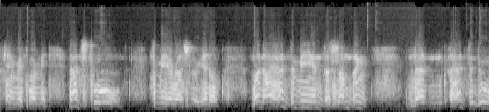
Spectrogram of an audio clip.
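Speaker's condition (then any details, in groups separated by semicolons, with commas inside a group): Throat cancer; survivor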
